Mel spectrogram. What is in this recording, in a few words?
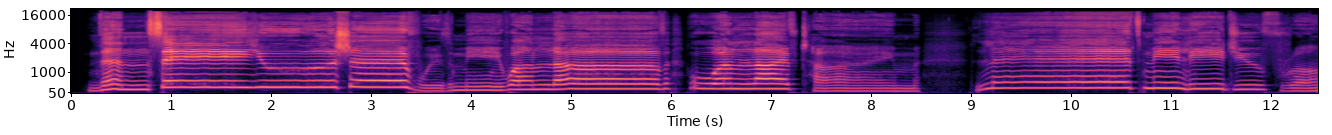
male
